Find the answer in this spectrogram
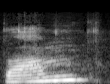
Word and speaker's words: bomb: By the way, there are many words where the B is silent. So we have debt, we have dumb, we have bomb, we have lamb, we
